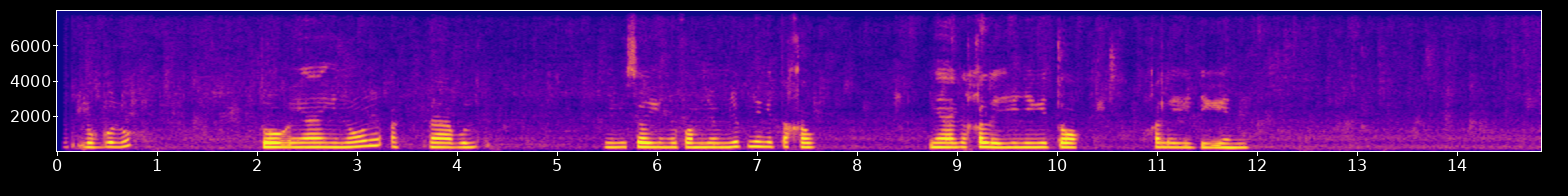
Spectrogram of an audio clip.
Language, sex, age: Wolof, female, 18-24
